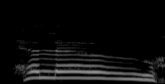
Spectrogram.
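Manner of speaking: a goofy high-pitched greeting; silly high hello. Pretend. Co-host clowning to his partner, a high goofy hello. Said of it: "should I try saying this".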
